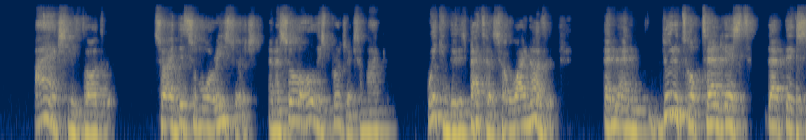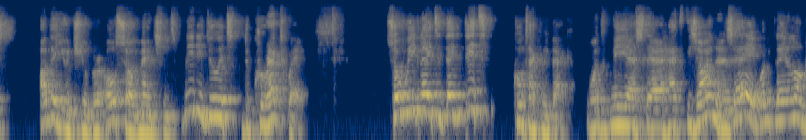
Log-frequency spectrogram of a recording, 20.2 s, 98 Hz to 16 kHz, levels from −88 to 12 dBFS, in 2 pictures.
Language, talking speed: English, 195 wpm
